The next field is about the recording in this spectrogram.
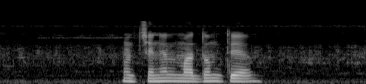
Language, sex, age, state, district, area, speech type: Santali, male, 18-30, West Bengal, Purba Bardhaman, rural, spontaneous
